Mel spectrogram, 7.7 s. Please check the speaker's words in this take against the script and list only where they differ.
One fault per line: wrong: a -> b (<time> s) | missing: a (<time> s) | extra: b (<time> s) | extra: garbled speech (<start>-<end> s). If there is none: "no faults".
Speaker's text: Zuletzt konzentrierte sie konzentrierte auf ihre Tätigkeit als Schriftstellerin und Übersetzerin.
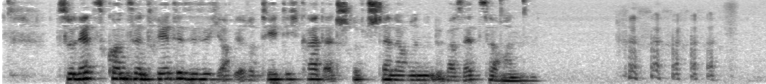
wrong: konzentrierte -> sich (2.0 s)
